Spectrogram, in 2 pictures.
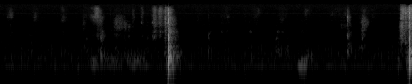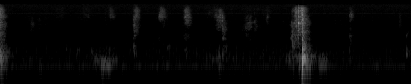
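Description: Trading cards and packs being handled: three sharp snaps a few seconds apart among lighter clicks and ticks, over a faint low hum.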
